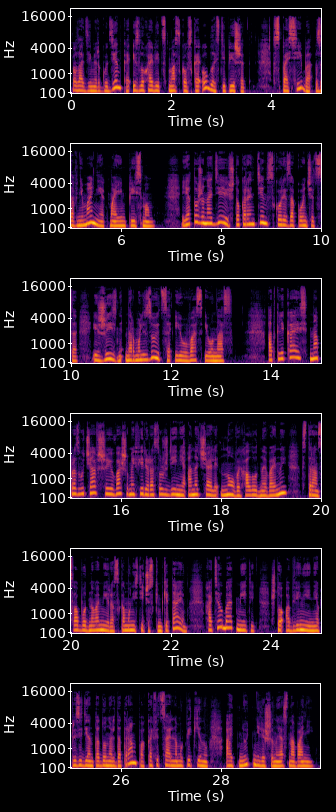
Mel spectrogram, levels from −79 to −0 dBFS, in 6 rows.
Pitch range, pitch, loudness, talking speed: 170-215 Hz, 185 Hz, -23 LUFS, 125 wpm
